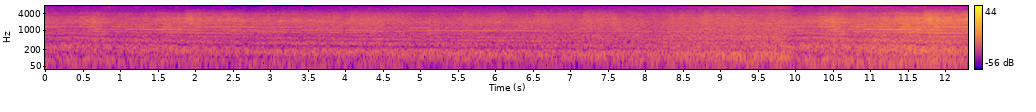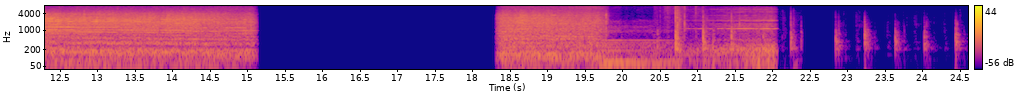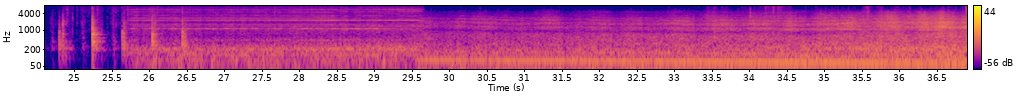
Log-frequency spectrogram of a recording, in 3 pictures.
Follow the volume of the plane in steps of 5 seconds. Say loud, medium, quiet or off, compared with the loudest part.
medium, medium, loud, loud, medium, medium, medium, loud.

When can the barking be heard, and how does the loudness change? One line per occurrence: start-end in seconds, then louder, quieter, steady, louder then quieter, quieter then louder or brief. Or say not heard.
not heard.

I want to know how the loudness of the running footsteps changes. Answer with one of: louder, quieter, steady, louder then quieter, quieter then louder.
quieter then louder.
